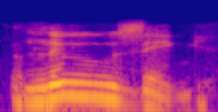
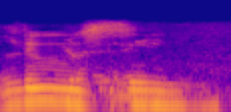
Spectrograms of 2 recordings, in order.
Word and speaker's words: losing: competitors that's it pronunciation losing losing with a z like zebra losing that's it and you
